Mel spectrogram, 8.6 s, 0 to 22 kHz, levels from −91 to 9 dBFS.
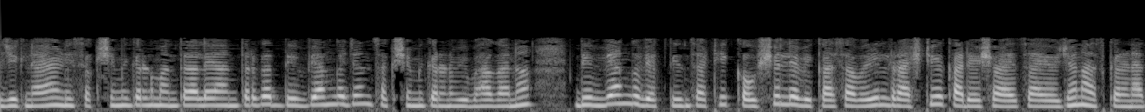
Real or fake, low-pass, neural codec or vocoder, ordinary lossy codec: real; 5.4 kHz; none; none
